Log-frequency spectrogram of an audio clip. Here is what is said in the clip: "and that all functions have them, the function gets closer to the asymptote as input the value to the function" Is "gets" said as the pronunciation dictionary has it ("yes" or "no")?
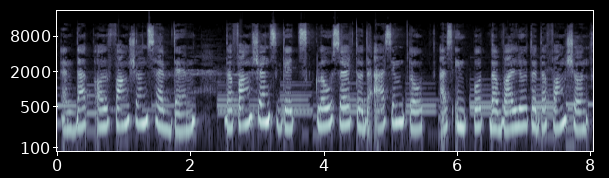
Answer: yes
